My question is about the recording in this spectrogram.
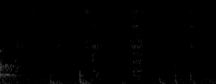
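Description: Marker pen writing on paper: a few faint, short strokes of the tip across the sheet as a word is written out letter by letter.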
